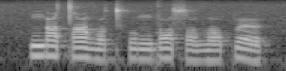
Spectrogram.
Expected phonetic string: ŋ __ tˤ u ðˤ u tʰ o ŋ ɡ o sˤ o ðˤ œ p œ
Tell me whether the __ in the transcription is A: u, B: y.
A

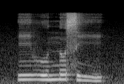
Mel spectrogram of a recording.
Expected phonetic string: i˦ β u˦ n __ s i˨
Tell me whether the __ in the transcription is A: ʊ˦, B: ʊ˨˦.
A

